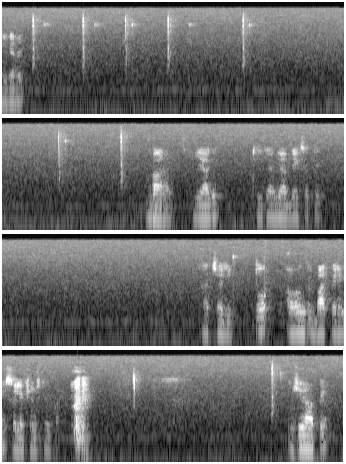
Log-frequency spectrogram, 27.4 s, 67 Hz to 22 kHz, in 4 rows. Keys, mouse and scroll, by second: 0.6-4.8 drag, 7.9-19.2 drag, 25.9 right click.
